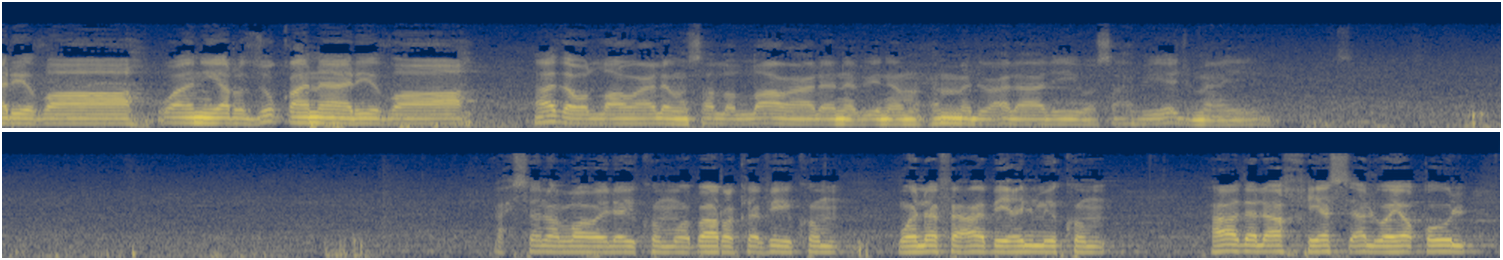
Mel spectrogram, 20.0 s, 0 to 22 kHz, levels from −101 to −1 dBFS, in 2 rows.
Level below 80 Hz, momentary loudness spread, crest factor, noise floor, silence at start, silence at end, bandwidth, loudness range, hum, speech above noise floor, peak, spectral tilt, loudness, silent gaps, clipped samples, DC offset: -52 dBFS; 22 LU; 18 dB; -50 dBFS; 0 s; 0 s; 11.5 kHz; 20 LU; none; 23 dB; -10 dBFS; -6.5 dB/octave; -27 LUFS; none; under 0.1%; under 0.1%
